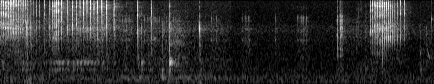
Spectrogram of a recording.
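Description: Ratchet wrench clicking as it is swung back and forth, turning a HISUN V-twin engine over by hand. It opens with a fast run of clicks, then comes down to slower, scattered clicks, with a short burst near the end.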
